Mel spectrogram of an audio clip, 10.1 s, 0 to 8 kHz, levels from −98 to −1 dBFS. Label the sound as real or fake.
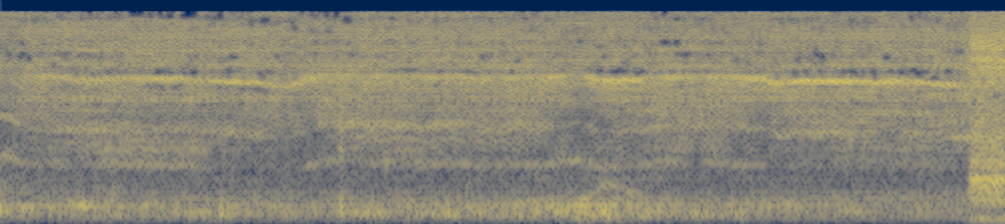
fake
